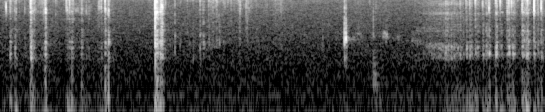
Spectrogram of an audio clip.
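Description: A solid orange rectangular bar of dry soap is held in one hand and cut with a utility-knife blade in quick repeated strokes, sending crumbly orange flakes falling. The cuts are faint, dry and bright, like crisp scrapes and ticks, with one sharper crack partway through. A denser run of scratchy cutting follows near the end.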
